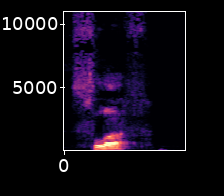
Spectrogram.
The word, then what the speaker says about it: Slough: Well, not if they've met your grandfather, my father, who says slough rhymes with plow.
